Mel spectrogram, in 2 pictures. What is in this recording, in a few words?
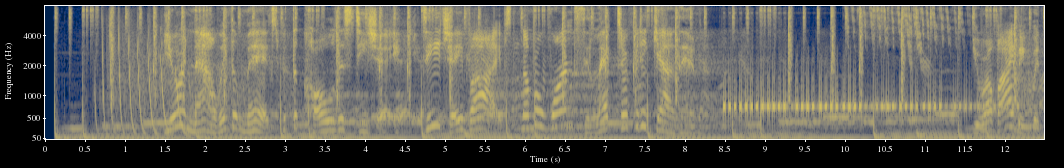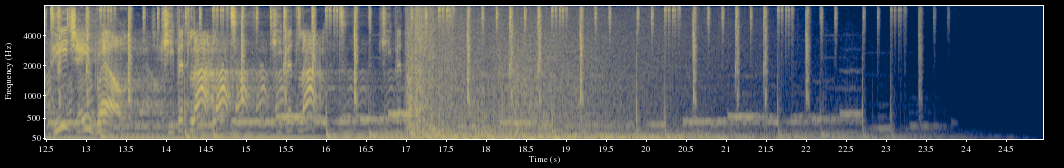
Trini gyal dj drops with music; Trini Female; dj drops by various voices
